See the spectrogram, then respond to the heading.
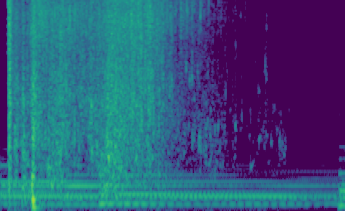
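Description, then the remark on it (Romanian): Something splashes into a swimming pool with a sharp hit, followed by a noisy wash of water that gradually fades over a few seconds, with a steady low hum underneath. No voices. “Pe măsură ce valurile explozii s-au muiat, am auzit o stropire.”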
